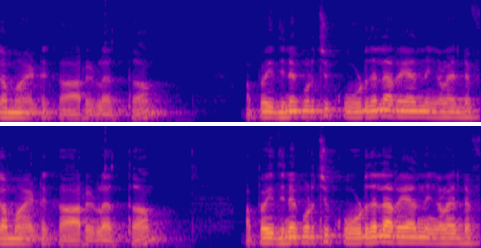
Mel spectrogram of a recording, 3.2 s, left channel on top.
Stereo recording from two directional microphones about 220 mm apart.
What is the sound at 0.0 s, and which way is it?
Speech, centre (ahead or behind).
